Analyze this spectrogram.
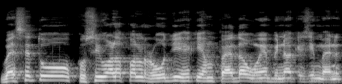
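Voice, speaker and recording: Pitch variation is ordinary. There is music in the background. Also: man. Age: old. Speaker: lawyer, retired air force serviceman. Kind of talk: interview answer.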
